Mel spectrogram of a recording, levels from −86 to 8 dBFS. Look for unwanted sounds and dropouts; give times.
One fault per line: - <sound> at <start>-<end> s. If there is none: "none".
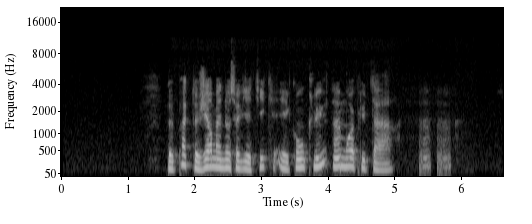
- laugh at 5.4-5.9 s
